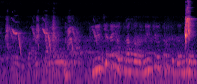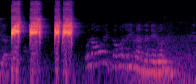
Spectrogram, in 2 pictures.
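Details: Black francolin breaking into its harsh series of about five strident, grating notes, the last two tightly paired, with people talking before and after the call.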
